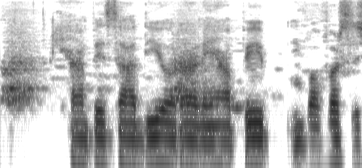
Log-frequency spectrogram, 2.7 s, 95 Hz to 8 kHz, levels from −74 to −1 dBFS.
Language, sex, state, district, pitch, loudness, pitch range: Hindi, male, Bihar, Lakhisarai, 105 Hz, -21 LUFS, 100-105 Hz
